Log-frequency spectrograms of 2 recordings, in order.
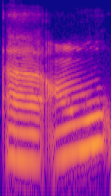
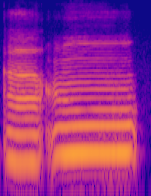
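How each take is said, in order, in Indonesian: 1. Vokalnya dipanjangkan di mulut, tidak sengau. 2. Vokalnya dipanjangkan lewat hidung, sengau. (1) "tapi di rongga mulut" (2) "bukan di hidung ya"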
